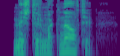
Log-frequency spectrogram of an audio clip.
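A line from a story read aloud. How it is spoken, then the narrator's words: Trembling voice. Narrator (Russian): дрожащим голосом произнесла Кэти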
